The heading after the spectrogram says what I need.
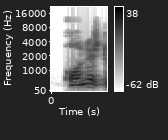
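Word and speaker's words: honest: जैसे कि ऑनेस्ट are here, है ना, सब में एच एच आ रहा है पर एच साइलेंट है। ऑनेस्ट बोलेंगे, आर बोलेंगे, एयर बोलेंगे, तो एच का तो नाम ही नहीं है।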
